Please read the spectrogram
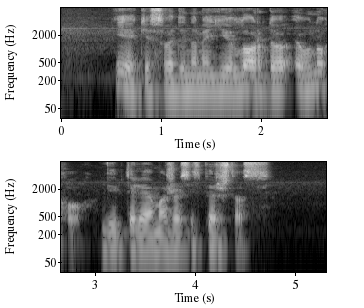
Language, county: Lithuanian, Šiauliai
